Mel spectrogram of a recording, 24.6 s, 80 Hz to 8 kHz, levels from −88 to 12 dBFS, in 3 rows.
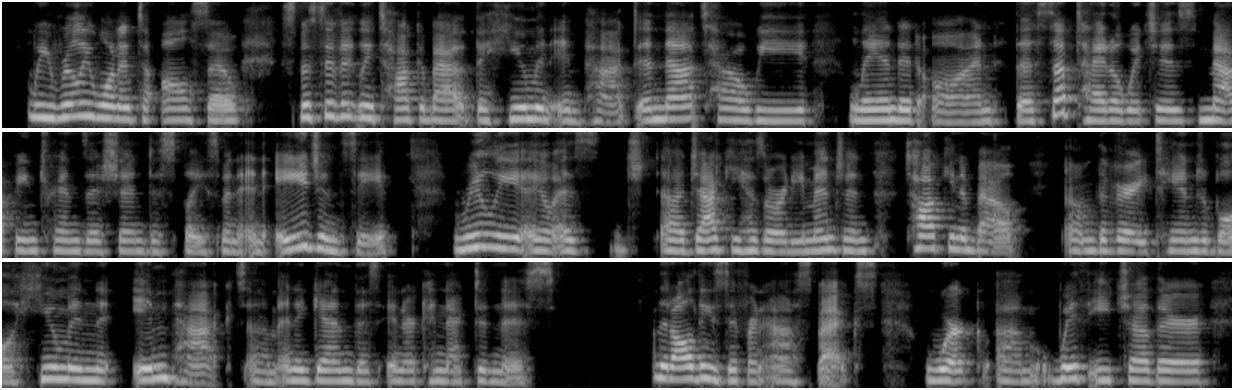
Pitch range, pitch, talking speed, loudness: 200-230 Hz, 210 Hz, 140 wpm, -26 LUFS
